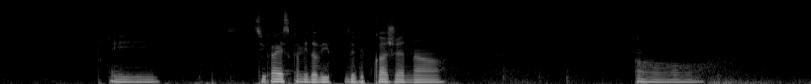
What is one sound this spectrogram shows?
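A man speaks through a microphone in a room, pausing between phrases.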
